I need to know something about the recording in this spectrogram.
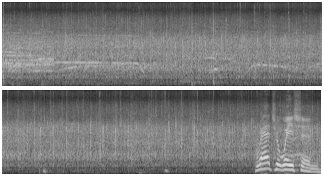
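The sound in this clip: An audience applauds graduates at a graduation ceremony with sustained, even clapping for about twelve seconds. A voice speaks over the applause near the end.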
